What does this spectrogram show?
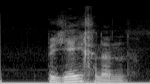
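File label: "bejegenen", Dutch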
